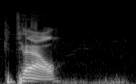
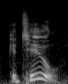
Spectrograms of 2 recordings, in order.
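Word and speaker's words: Cattau: Katow? Katu. Katu. Oh, my bad. Been saying it wrong all day.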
